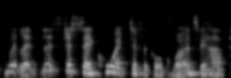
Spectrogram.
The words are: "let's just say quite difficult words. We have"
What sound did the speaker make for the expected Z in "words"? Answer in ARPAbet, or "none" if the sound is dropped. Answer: Z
